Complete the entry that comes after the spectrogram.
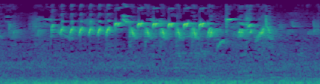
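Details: Goldfinch, a kept bird, giving a short burst of quick repeated tinkling notes and chirps, run together in a bright rhythmic trill.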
